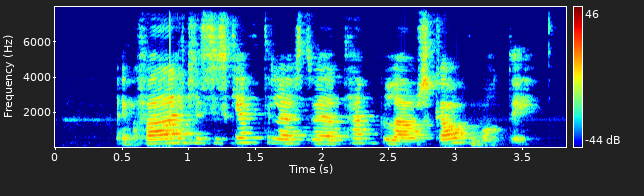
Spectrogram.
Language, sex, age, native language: Icelandic, female, 30-39, Icelandic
